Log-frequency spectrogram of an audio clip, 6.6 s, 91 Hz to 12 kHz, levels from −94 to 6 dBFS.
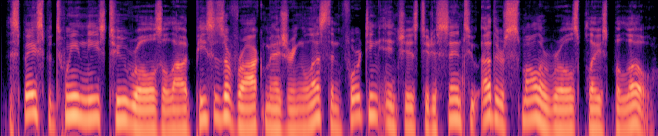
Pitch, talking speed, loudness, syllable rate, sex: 140 Hz, 210 wpm, -16 LUFS, 5.9 syllables/s, male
